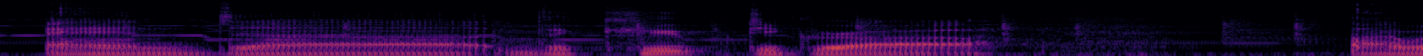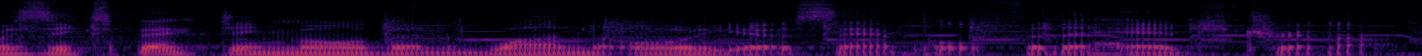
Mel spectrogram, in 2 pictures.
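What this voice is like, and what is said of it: Bad put-on American accent. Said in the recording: “That's my Joe voice, by the way. He's doing a really bad American accent for some reason.”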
